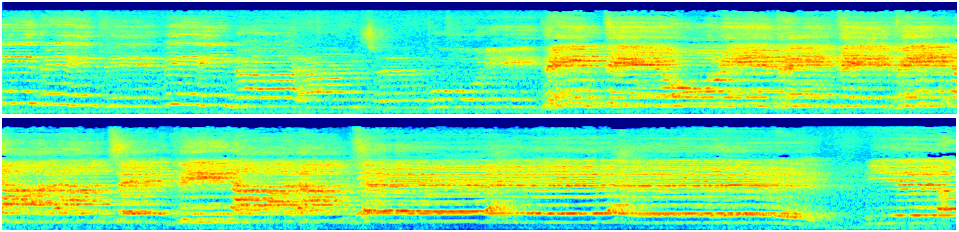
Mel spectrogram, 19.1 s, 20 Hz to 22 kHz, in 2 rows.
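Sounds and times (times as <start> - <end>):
women singing a cappella in harmony: 0.0 - 19.0.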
